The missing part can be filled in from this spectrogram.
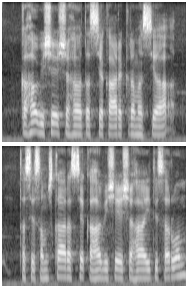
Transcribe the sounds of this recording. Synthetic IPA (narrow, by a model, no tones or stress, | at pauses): kɐɦɐʋiʃeːʃɐɦɐ̆t̪ɐsjɐkaːɾjɐkɾɐmɐsjɐ | t̪ɐsjɐsɐ̃mskaːɾɐsjɐkɐɦɐʋiʃeːʃɐɦɐ̆it̪isɐɾʋɐm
